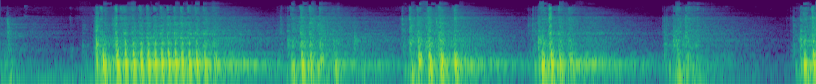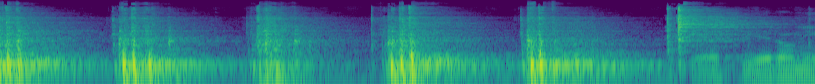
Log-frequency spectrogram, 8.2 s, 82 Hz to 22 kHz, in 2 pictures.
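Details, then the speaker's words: 2006 Yamaha YZ85 two-stroke, which the owner says locked up, freed, then ran knocking: eleven rough kickstart strokes, also tried with choke, never fires; no-start. "even want to crank right now they don't even want to Crane let me try to put the choke on see what it do you don't even want to crank"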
